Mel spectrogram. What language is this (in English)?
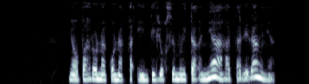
Puno Quechua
